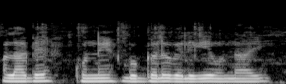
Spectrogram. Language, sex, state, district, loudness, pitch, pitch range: Telugu, male, Telangana, Mahabubabad, -14 LUFS, 140 Hz, 135-145 Hz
